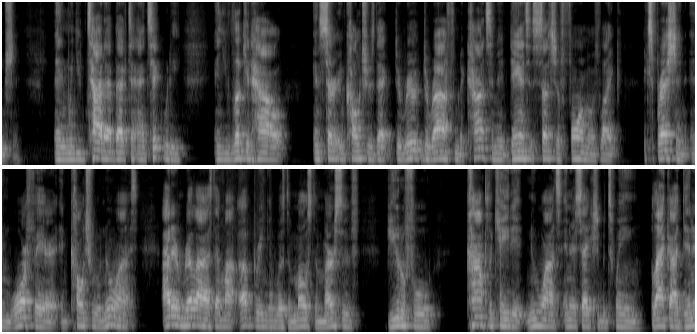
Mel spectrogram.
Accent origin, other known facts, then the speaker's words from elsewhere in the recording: Chicago, Illinois, United States; moved away; I was from Chicago.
